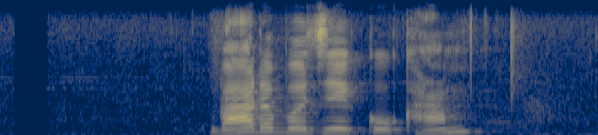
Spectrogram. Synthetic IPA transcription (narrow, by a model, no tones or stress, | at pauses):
baɾʌbʌd͡zekokʰam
